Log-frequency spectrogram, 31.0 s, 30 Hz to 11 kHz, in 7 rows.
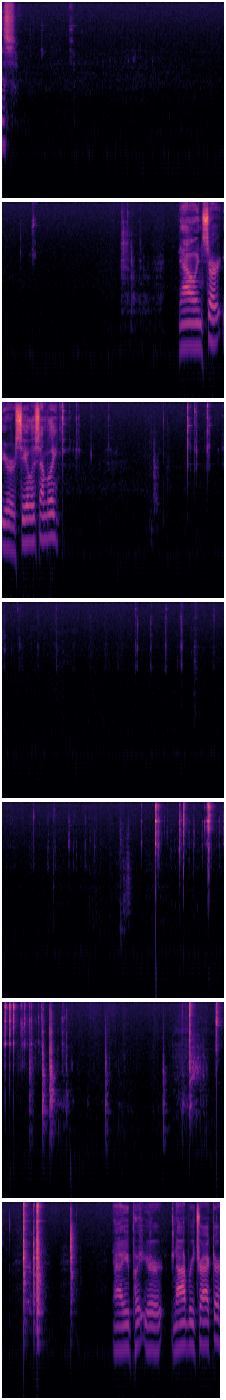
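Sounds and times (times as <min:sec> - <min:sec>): small metal parts clicking: 0:10.0 - 0:11.2, 0:12.5 - 0:23.6.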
